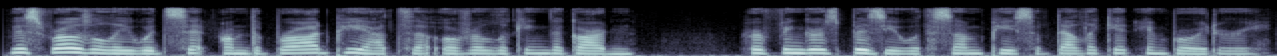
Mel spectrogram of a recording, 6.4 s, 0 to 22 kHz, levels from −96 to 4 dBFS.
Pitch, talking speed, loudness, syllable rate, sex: 215 Hz, 190 wpm, -18 LUFS, 6.4 syllables/s, female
